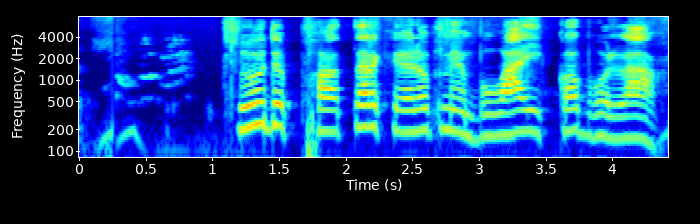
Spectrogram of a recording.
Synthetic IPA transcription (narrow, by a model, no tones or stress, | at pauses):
t͡ʃuːd̪pʰɔːt̪əɾkeəɾupmẽbʊwaːikɔbɦoːla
